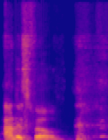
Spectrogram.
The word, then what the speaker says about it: Anisfeld: Andisfield or Andisfeld. Not. Yeah. Andisfeld. Okay. Okay. So, I got it right.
